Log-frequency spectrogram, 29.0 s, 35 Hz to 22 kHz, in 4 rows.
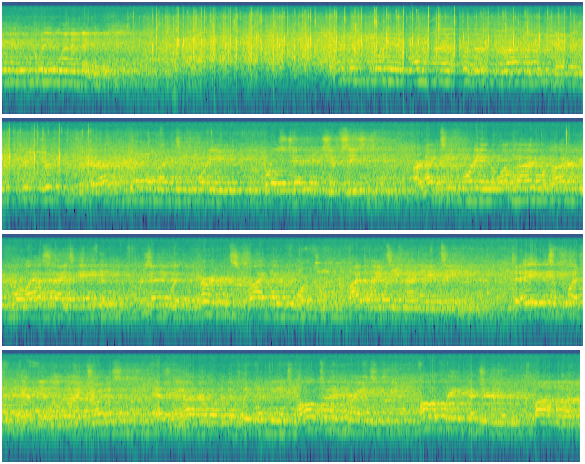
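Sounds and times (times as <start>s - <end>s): man speaking over public address: 0.0s - 1.7s, 4.0s - 29.0s.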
